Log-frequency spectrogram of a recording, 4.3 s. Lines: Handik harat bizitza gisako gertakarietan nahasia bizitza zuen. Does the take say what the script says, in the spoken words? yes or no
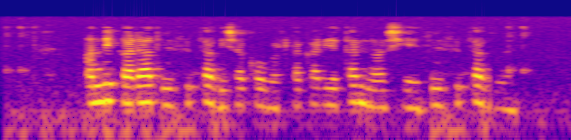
yes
